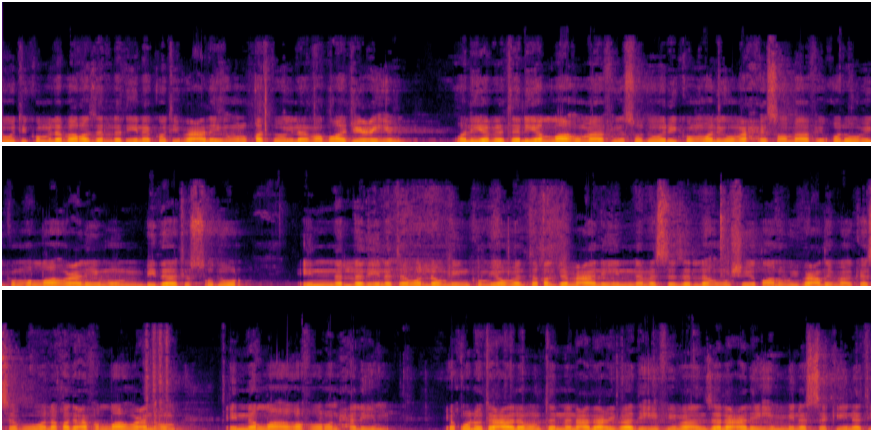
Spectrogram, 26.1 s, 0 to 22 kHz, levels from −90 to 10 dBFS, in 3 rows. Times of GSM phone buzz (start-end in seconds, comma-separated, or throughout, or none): none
